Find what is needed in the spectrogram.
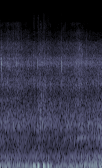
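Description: Wind buffeting a kayak-mounted action camera's microphone over choppy sea, with rough water sloshing and waves breaking around the kayak. A stronger gust buffets the microphone a little under a second in.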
